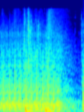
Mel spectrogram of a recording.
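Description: Continuous rapid gunfire from homing bullets in Terraria, loud and dense with no break across the whole stretch, sitting over a busy game battle.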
